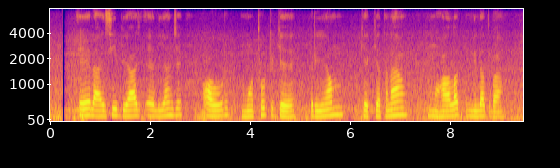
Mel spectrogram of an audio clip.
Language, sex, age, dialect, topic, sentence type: Bhojpuri, male, 31-35, Southern / Standard, banking, question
